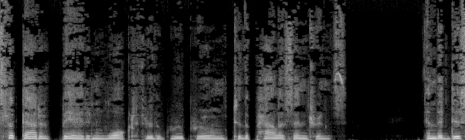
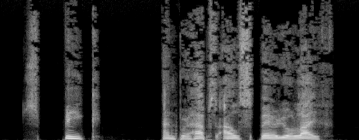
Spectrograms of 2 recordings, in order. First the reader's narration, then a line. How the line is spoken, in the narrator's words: Adeguke barked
